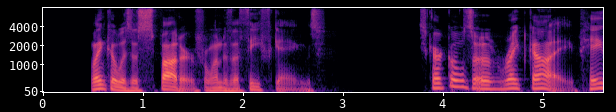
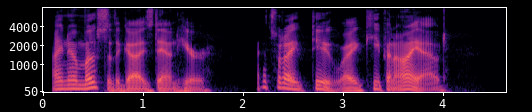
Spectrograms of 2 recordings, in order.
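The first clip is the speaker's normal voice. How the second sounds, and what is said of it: Low, quiet voice. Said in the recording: “Glinko said in a low voice.”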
